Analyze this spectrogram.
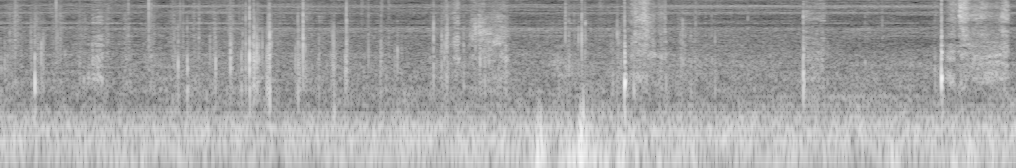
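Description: A metal spoon clicking and scraping against a camping pot while stirring small fish in egg and flour batter, with a plastic flour packet crinkling at the start. A few short rustles break in over a steady low rumble.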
